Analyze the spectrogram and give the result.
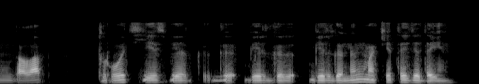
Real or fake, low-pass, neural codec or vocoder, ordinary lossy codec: real; 7.2 kHz; none; AAC, 32 kbps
